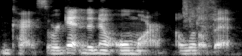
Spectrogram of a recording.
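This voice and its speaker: A woman in her thirties teaching a read-aloud lesson, enthusiastic and expressive, thinking out loud in a conversational way. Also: low voice, quick pace. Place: small home room, indoors.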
